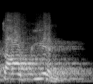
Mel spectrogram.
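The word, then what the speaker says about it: 照片: A itu bacanya Chao-Pien.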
